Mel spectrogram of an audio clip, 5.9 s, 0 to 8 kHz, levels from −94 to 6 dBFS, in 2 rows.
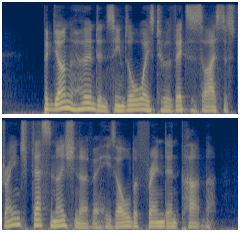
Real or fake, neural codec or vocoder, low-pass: fake; codec, 16 kHz, 1 kbps, FunCodec, trained on LibriTTS, 50 frames a second; 7.2 kHz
